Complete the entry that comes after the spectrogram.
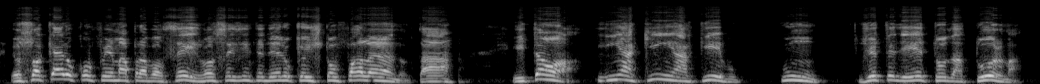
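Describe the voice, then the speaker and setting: A man with a high pitch speaks at a fairly slow pace with lively intonation. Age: 60s. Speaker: technical school teacher. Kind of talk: online class lecture. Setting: video call. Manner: casual.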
